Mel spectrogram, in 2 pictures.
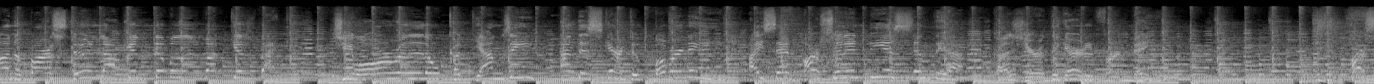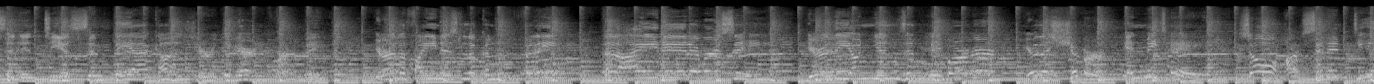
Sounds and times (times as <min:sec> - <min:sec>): Music: 0:00.0 - 0:27.4.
